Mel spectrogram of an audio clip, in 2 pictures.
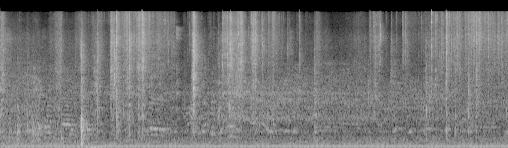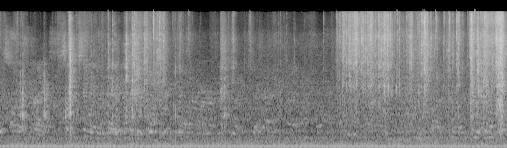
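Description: Hands opening a cardboard Panini Absolute basketball card box and handling its packaging and cards: scattered sharp clicks and taps, then a burst of crinkling and tearing of wrapper about three seconds before the end, over a steady low hum.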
